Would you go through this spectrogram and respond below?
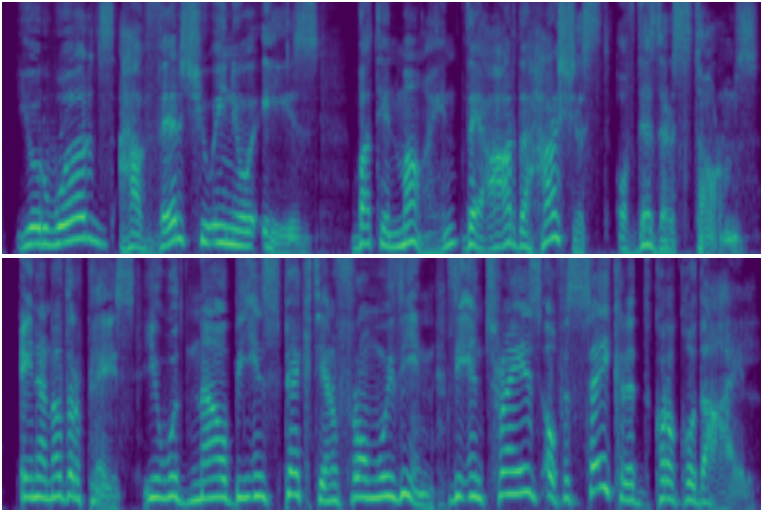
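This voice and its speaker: High-pitched, pompous royal envoy. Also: male voice, very animated, a little slow, hardly any pauses, slightly rough, no echo, clean studio sound, full character voice. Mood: haughty. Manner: pompous, ornate, declamatory. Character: haughty, pompous male envoy of ancient Egypt's Pharaoh. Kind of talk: theatrical video game voice acting.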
